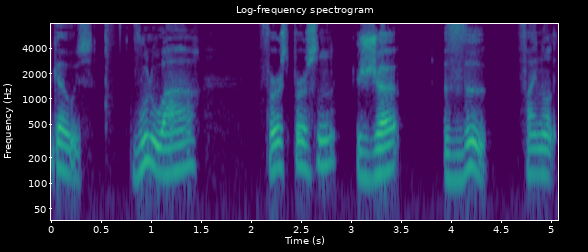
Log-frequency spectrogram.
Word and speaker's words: veux: Vouloir, first person, je veux. Final X not pronounced. Je veux. Tu veux. Final X not pronounced, the same form.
